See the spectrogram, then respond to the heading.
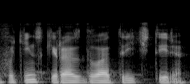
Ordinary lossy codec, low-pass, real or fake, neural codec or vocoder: none; 7.2 kHz; real; none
